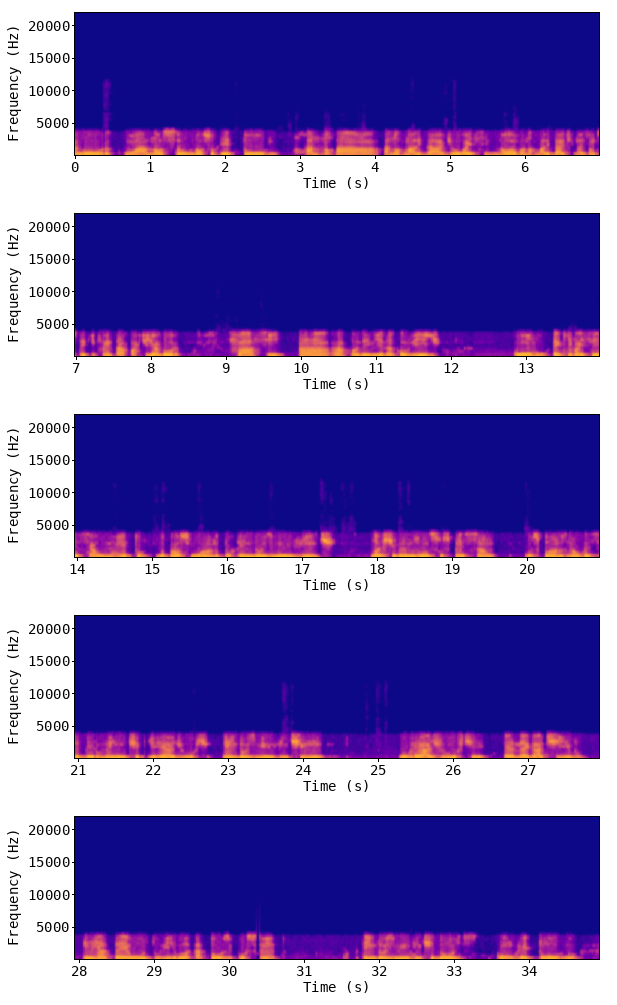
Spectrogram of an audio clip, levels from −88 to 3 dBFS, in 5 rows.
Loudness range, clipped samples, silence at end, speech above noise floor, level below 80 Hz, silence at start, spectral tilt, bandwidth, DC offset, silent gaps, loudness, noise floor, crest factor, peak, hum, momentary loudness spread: 3 LU; under 0.1%; 0.3 s; 45 dB; -60 dBFS; 0 s; -10 dB/octave; 4.2 kHz; under 0.1%; none; -18 LUFS; -63 dBFS; 16 dB; -2 dBFS; none; 7 LU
